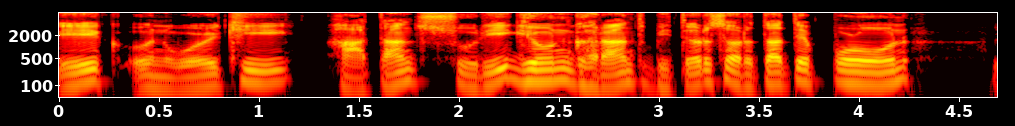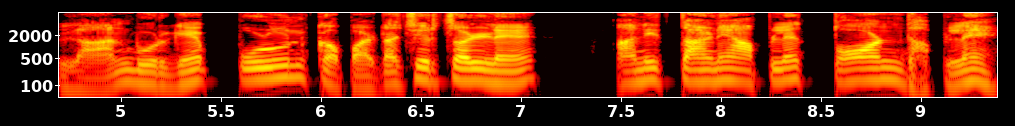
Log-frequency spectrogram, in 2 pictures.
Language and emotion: Goan Konkani, fearful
